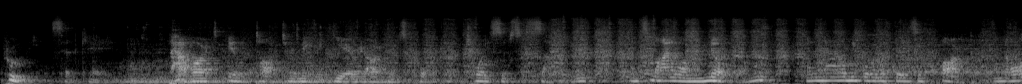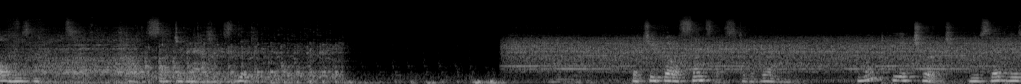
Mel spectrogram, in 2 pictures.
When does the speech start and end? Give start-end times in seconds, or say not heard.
0.0-12.7, 15.7-20.3.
